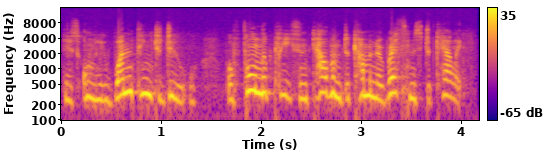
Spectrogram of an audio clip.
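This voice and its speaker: A woman's voice: sits high, fast, natural voice, poor audio. A woman playing an earnest, frightened, insistent little girl in an old radio drama. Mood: alarmed, determined. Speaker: lead character and narrator. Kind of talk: 1940s-50s radio drama acting. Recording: old radio recording with music.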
